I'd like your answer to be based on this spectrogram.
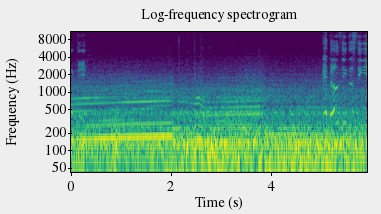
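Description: A Toyota Yaris GR engine revs hard past 7,000 RPM, a steady loud drone with rising whine tones that climb in pitch as the car accelerates, running continuously close to the listener.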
